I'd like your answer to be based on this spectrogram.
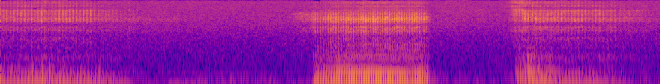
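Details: Sleeping Great Dane puppy snoring: deep, rumbling, fluttering snores, each under a second, with quieter breaths between; snoring.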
